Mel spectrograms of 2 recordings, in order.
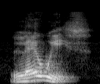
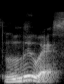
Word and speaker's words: Lewis: just Lewis but again in Spain people would normally say like leis and I'm like well I don't mind if you mispronounce my name um but it's lewiis like Le Hamilton you know easy yeah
